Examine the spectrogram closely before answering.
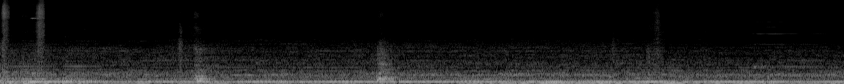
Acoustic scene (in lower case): elevator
